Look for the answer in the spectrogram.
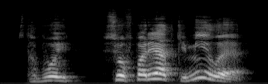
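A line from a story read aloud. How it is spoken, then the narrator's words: Hoarse, strained. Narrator (Russian): Нэнси хрипло выдавила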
